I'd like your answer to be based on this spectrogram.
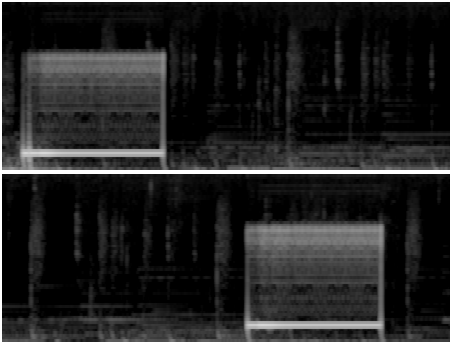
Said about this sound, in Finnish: Soitetaanko tälle äijälle? Soita sille. Toivotaan, että se vastasi.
